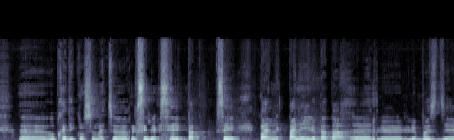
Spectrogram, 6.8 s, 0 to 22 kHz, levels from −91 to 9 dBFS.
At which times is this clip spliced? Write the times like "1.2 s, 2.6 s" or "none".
1.9 s, 5.7 s

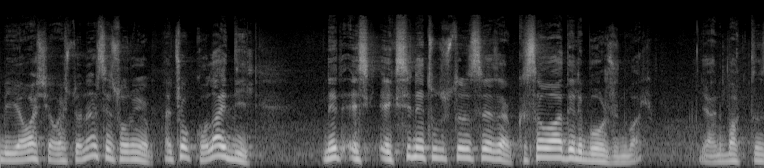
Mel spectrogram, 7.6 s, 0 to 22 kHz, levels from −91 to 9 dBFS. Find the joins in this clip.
1.5 s

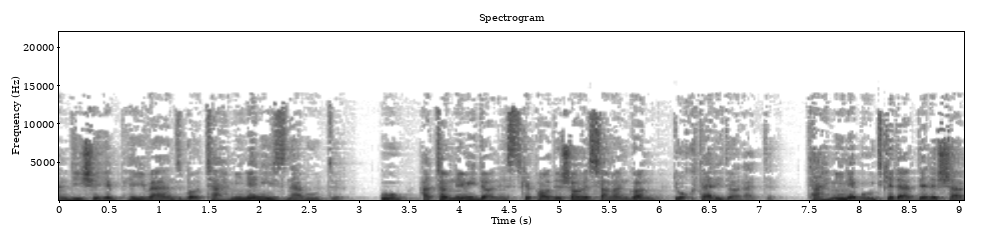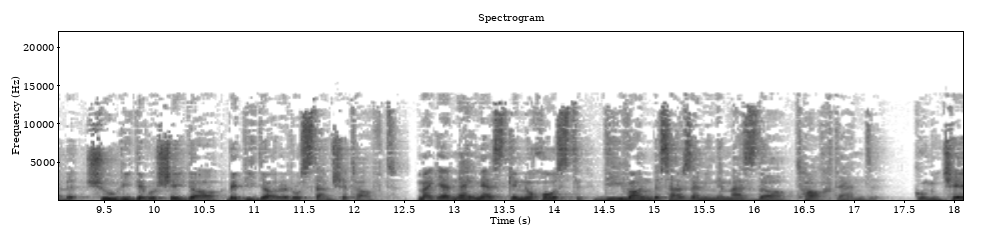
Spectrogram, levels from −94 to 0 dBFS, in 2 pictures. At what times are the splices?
12.5 s

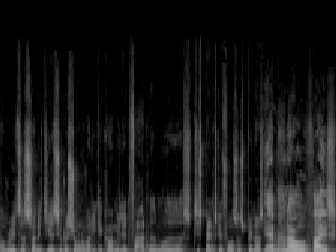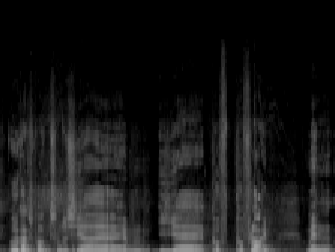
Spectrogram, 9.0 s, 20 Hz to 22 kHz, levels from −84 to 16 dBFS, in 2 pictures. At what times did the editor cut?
3.5 s

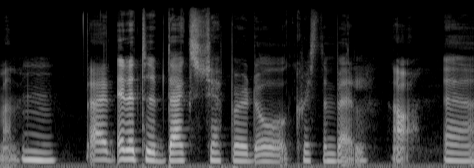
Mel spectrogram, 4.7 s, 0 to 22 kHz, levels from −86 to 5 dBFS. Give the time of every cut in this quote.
1.1 s

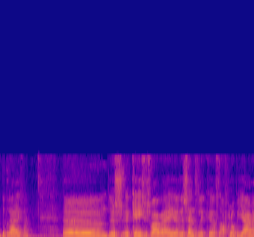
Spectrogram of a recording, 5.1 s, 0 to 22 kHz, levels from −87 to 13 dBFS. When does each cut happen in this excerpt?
none

